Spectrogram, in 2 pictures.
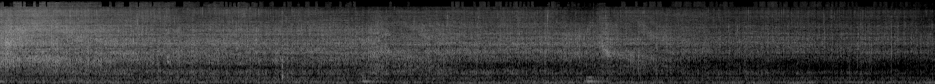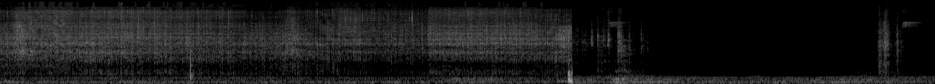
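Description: A mango shrimp stir fry sizzles steadily in a hot pan, with occasional stirring clinks. The frying hiss slowly eases and then stops abruptly near the end, leaving a quiet room.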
